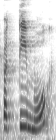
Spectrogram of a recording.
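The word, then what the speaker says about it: Pāṭimokkha: पाली भाषा में इसको कहा जाता है पतिमुख। क्योंकि यहां पे र साइलेंट होता है।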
